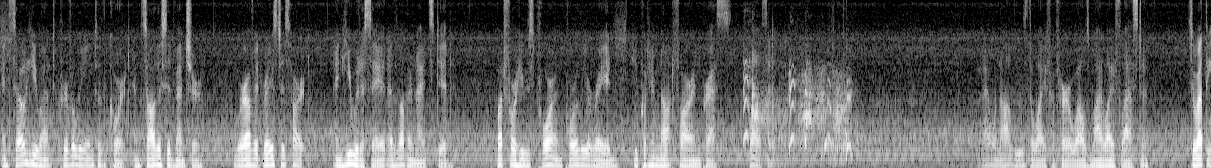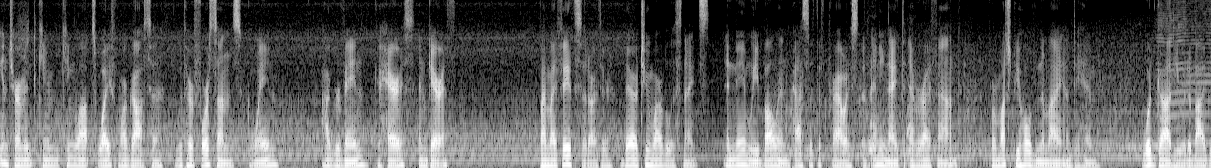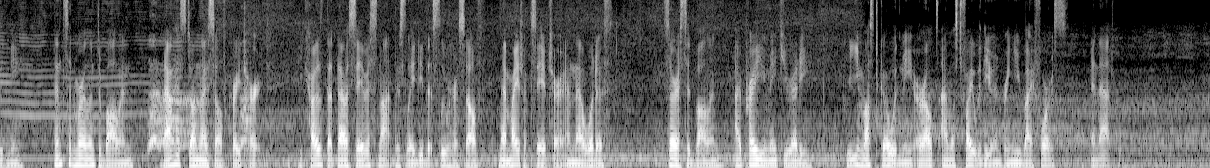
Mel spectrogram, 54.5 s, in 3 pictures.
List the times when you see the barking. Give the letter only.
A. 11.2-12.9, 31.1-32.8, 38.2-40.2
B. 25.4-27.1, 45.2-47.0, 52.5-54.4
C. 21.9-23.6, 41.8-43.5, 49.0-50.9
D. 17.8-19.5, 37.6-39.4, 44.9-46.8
A.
